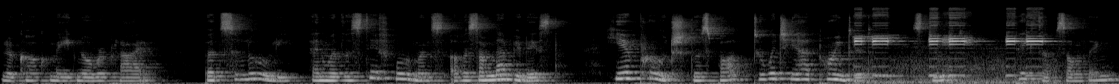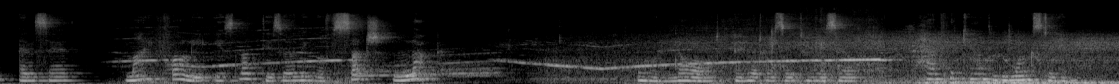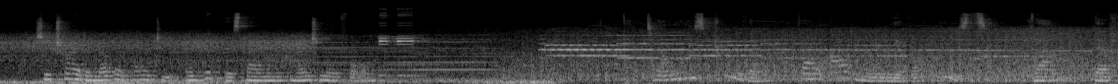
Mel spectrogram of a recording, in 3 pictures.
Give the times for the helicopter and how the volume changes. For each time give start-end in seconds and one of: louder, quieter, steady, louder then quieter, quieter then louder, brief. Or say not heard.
16.4-33.5 louder.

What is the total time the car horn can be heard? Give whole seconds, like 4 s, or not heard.
3 s.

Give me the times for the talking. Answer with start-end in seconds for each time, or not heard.
0.0-15.6, 17.4-22.1, 22.7-26.2, 28.6-33.5.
